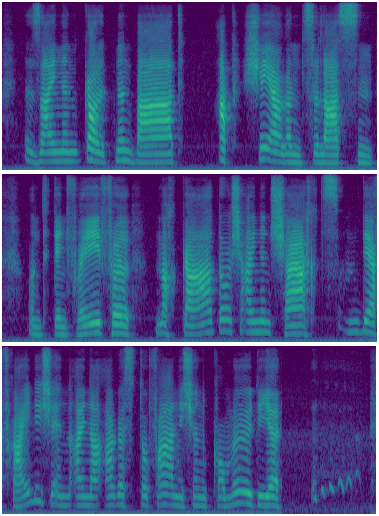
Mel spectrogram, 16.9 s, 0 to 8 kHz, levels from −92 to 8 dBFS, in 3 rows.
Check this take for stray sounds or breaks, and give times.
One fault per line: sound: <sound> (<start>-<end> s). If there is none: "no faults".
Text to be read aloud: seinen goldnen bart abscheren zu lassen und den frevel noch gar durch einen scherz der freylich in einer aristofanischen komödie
sound: laugh (15.9-16.7 s)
